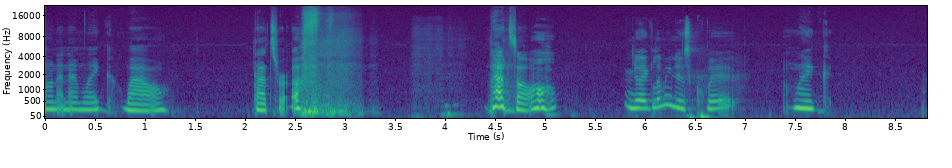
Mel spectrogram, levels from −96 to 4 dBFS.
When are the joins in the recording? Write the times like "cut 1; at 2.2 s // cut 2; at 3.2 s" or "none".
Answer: none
